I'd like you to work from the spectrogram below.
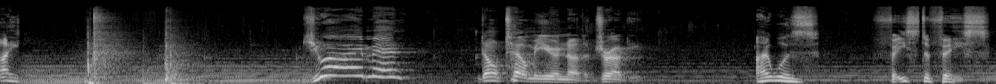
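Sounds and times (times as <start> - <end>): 
speech: 0.0 - 0.4, 3.0 - 4.1, 4.8 - 6.4, 7.6 - 8.2, 8.8 - 9.9
heavy booming thuds of a door being wrenched off its hinges: 0.8 - 2.2.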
